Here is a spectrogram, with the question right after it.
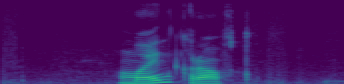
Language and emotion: Russian, neutral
